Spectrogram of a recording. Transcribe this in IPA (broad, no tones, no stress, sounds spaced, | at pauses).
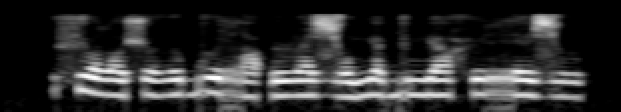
fʲ u lˠ ø ʃ ø ð ɯ b ɯ r ɑ ʔ y ɭ æ ʑ o mʲ ɑ bʲ ɯ mʲ ɑ h y r e ʑ ɯ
